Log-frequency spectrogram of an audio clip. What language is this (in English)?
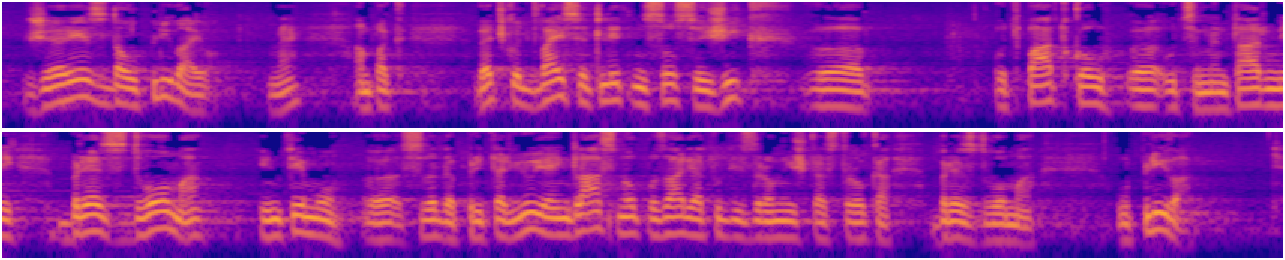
Slovenian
